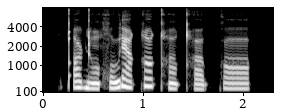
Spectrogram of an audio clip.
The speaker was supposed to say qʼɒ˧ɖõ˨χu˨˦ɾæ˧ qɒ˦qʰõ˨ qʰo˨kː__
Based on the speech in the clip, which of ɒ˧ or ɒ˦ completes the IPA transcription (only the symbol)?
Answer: ɒ˧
